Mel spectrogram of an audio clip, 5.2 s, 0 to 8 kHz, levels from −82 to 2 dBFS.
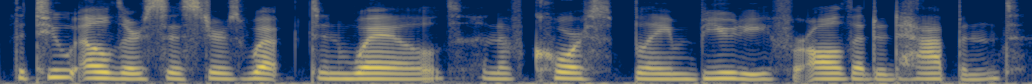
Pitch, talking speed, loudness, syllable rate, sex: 200 Hz, 200 wpm, -18 LUFS, 5.2 syllables/s, female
